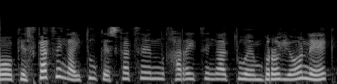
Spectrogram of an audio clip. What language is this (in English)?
Basque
